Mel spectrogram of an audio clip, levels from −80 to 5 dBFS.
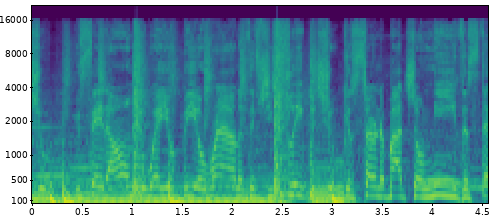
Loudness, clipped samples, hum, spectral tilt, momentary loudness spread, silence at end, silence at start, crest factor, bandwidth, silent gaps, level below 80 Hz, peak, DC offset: -11 LUFS; under 0.1%; none; -5 dB/octave; 5 LU; 0 s; 0 s; 10 dB; 16.5 kHz; none; -14 dBFS; 0 dBFS; under 0.1%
